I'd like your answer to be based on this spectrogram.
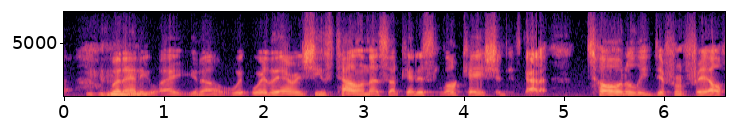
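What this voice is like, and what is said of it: New York Bronx accent. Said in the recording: “We're all from the Bronx. Of course we sound a little different. ... our New York accents.”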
